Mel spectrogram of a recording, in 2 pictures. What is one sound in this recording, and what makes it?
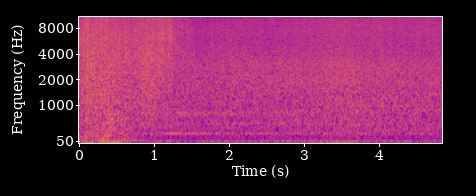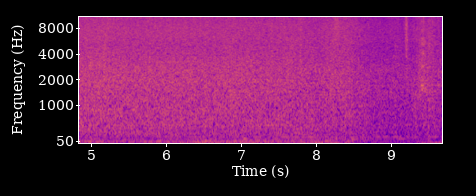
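Water sloshes around a swimmer moving through it.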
